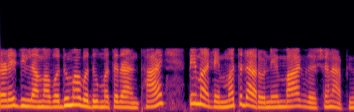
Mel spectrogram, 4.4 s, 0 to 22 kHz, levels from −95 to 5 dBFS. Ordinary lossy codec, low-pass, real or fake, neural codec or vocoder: none; 3.6 kHz; fake; codec, 16 kHz, 4 kbps, FreqCodec, larger model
